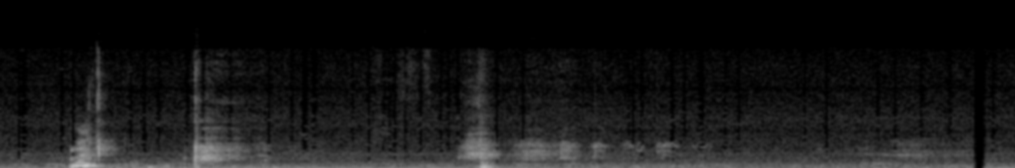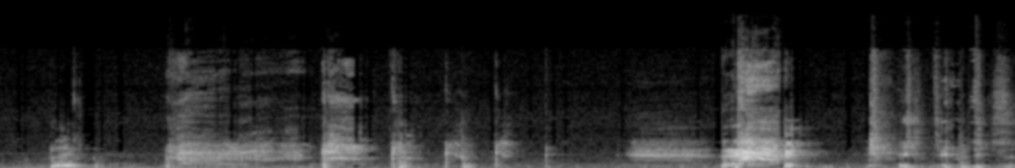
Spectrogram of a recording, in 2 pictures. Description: Two minutes of me having the hiccups today, I'm literally cracking myself up over them!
